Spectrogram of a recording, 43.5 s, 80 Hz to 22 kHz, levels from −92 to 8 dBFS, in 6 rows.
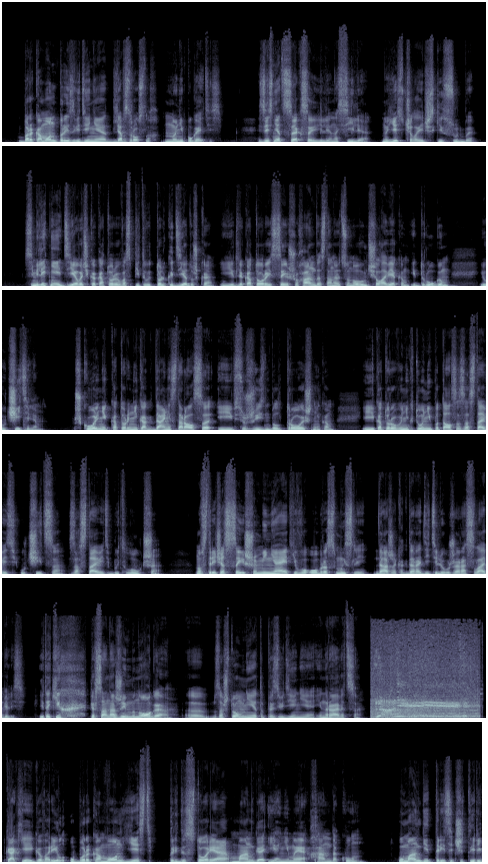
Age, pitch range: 20-39, 105-130 Hz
